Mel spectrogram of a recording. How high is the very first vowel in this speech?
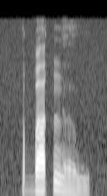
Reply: low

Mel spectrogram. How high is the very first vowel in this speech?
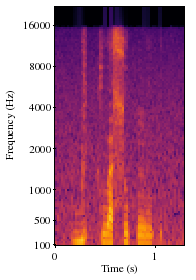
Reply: high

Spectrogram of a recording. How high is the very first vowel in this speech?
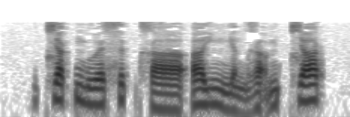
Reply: low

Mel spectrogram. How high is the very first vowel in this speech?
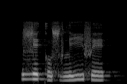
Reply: mid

